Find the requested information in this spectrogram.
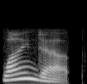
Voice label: "windup", English

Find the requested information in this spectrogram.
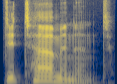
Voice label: "determinant", english spelling

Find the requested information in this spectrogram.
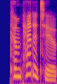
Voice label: "competitive", english

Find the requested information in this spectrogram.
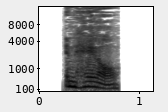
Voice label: "inhale", English

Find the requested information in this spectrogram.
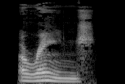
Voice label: "arrange", English

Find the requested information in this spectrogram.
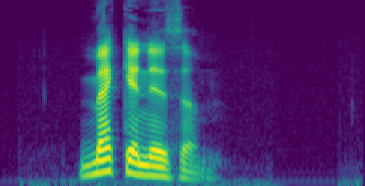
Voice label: "mechanism", spelling voice

